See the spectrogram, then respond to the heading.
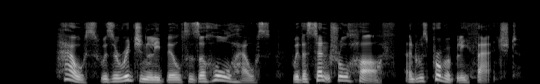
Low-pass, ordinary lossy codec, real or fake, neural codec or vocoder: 7.2 kHz; none; real; none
